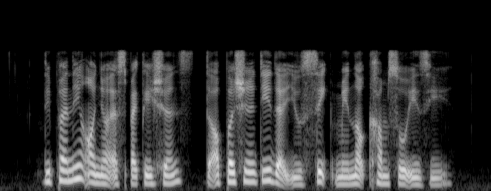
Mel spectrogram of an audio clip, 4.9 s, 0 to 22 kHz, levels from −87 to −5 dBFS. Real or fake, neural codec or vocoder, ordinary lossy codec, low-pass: real; none; none; 7.2 kHz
